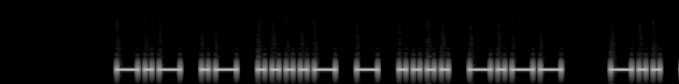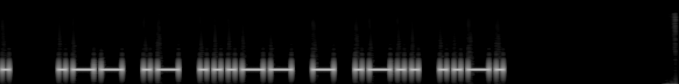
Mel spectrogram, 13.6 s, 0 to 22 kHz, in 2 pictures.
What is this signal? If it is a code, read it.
Morse code, heard as a keyed tone, about 17 wpm, 700 Hz. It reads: KA4THY DE WA3TLF
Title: USA Callsign DE Callsign 17wpm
